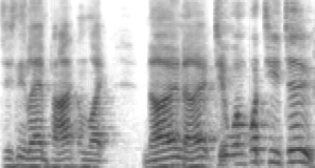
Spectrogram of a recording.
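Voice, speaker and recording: A man with an Australian accent, lively intonation and a very fast pace. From Australia, Melbourne outer suburbs (Mulgrave). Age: 50s. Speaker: city councillor and business owner. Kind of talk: live radio interview. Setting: radio studio.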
